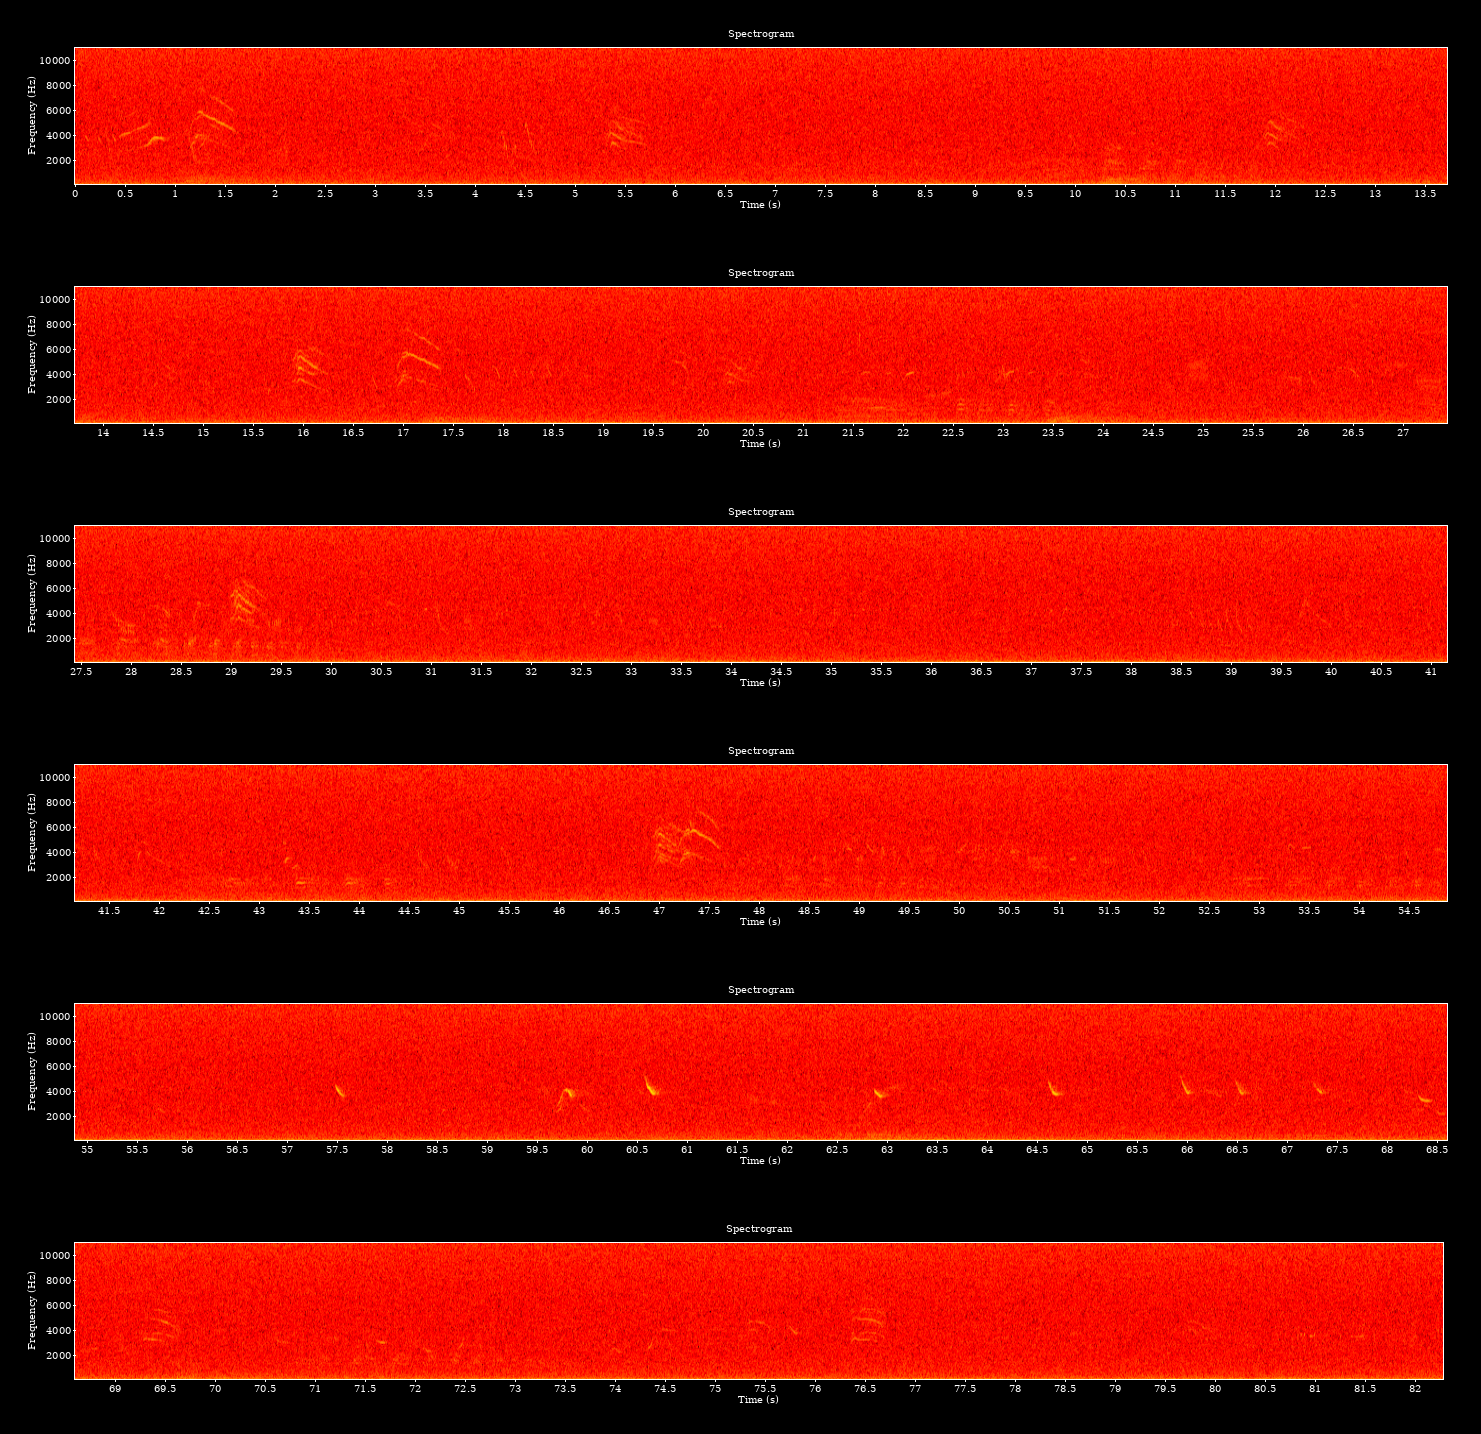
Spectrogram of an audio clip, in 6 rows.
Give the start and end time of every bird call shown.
[0.42, 1.62] Hawaii Amakihi (Chlorodrepanis virens)
[4.22, 4.62] Eurasian Skylark (Alauda arvensis)
[5.32, 5.72] Hawaii Amakihi (Chlorodrepanis virens)
[10.22, 11.62] Erckel's Francolin (Pternistis erckelii)
[11.82, 12.32] Hawaii Amakihi (Chlorodrepanis virens)
[15.92, 16.32] Hawaii Amakihi (Chlorodrepanis virens)
[16.92, 17.42] Hawaii Amakihi (Chlorodrepanis virens)
[20.22, 20.52] Hawaii Amakihi (Chlorodrepanis virens)
[21.42, 23.72] Erckel's Francolin (Pternistis erckelii)
[24.72, 31.72] Eurasian Skylark (Alauda arvensis)
[27.42, 30.12] Erckel's Francolin (Pternistis erckelii)
[28.92, 29.32] Hawaii Amakihi (Chlorodrepanis virens)
[38.82, 39.32] Warbling White-eye (Zosterops japonicus)
[42.62, 44.32] Erckel's Francolin (Pternistis erckelii)
[44.62, 45.02] Eurasian Skylark (Alauda arvensis)
[46.92, 47.62] Hawaii Amakihi (Chlorodrepanis virens)
[48.22, 50.22] Erckel's Francolin (Pternistis erckelii)
[48.82, 51.82] Eurasian Skylark (Alauda arvensis)
[52.62, 55.02] Erckel's Francolin (Pternistis erckelii)
[69.22, 69.62] Hawaii Amakihi (Chlorodrepanis virens)
[70.92, 73.32] Erckel's Francolin (Pternistis erckelii)
[75.32, 75.62] Hawaii Amakihi (Chlorodrepanis virens)
[76.32, 76.72] Hawaii Amakihi (Chlorodrepanis virens)

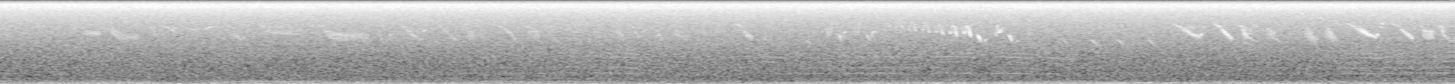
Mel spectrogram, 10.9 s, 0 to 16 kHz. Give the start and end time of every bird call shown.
[0.60, 4.70] Eurasian Skylark (Alauda arvensis)
[5.50, 5.70] Eurasian Skylark (Alauda arvensis)
[6.20, 10.91] Eurasian Skylark (Alauda arvensis)

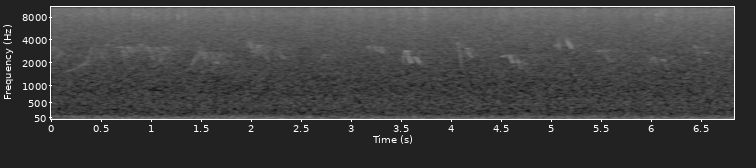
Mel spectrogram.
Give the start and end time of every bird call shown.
[0.00, 6.06] Black-headed Grosbeak (Pheucticus melanocephalus)

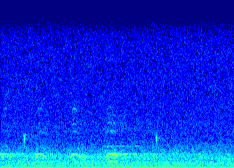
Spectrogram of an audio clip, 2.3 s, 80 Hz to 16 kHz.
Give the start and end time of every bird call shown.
[0.00, 1.49] American Crow (Corvus brachyrhynchos)
[0.00, 2.35] Canada Goose (Branta canadensis)
[1.49, 1.69] unidentified bird

